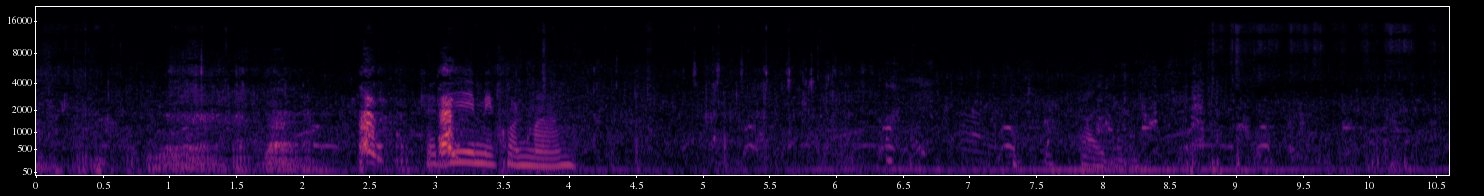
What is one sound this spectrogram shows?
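Shallow river water ripples and gurgles over stones close by.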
